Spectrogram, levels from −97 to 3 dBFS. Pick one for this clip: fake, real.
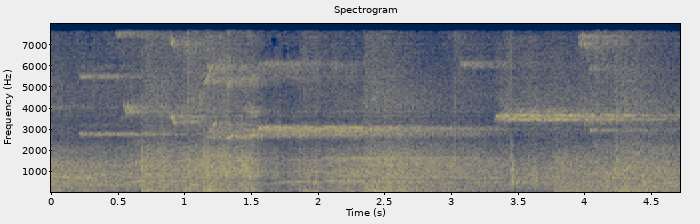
fake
